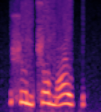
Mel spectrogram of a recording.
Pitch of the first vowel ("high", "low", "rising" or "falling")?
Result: falling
